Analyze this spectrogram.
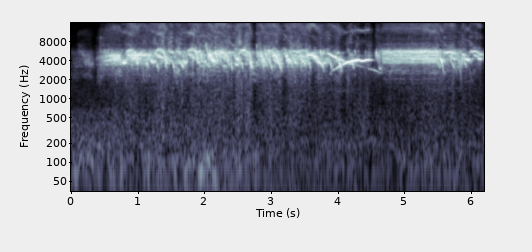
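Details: Constant dense high chirping from sparrows, a busy unbroken wash of overlapping tweets with a few downward-sliding notes.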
